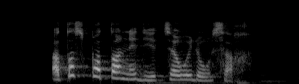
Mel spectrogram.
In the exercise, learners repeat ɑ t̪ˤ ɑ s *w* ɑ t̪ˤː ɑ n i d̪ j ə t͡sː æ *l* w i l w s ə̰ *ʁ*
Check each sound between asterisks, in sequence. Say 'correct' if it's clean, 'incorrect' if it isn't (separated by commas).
incorrect, incorrect, incorrect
